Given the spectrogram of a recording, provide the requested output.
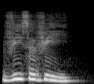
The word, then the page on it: vis-a-vis: British English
